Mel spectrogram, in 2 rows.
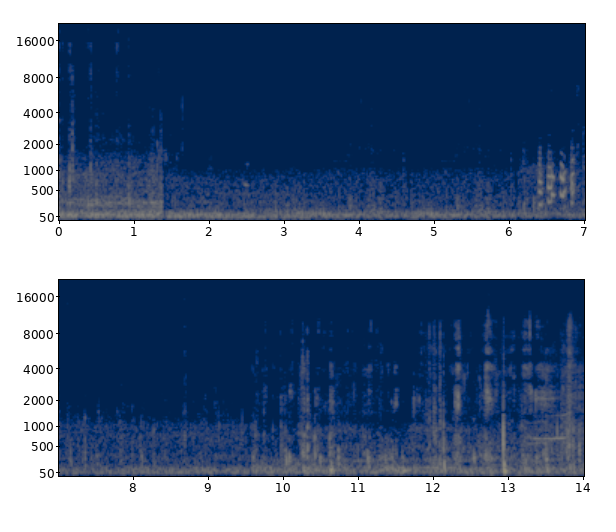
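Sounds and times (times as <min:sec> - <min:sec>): chickens clucking: 0:05.2 - 0:08.9, 0:11.9 - 0:14.0.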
